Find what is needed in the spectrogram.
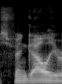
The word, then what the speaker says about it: Svengali: That's a first for the Microscope, a Svengali reference.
